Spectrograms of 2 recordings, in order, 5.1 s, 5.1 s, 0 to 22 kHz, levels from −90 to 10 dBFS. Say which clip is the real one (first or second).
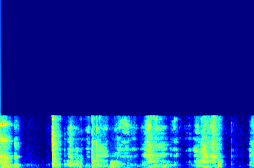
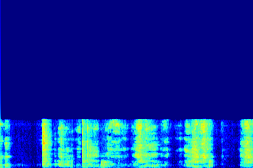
first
